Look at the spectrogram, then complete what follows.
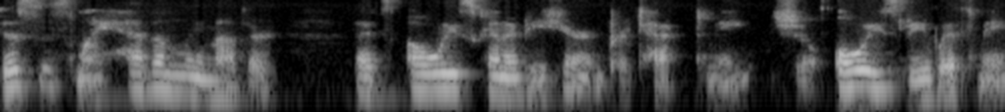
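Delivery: plain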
